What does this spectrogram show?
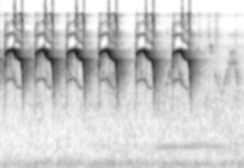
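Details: Bird song used to provoke other cigun into singing, a run of six bright high arched notes about three per second, fading into quiet at the end.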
